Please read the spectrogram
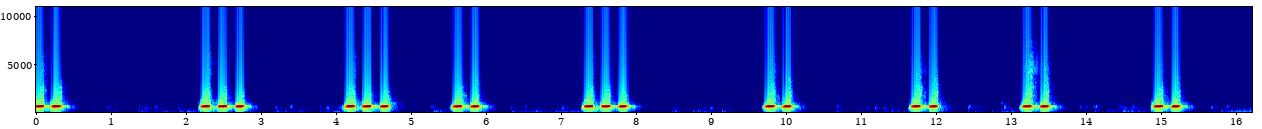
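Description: Eurasian hoopoe singing its low hollow 'hoop-hoop' song: nine quick groups of two or three hoots, repeated every couple of seconds.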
